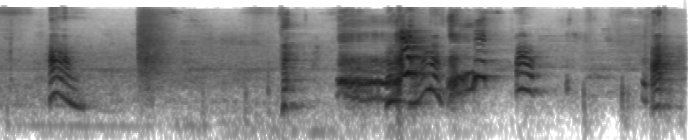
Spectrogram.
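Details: A young Beagle puppy gives high, sliding yips and whines in short bursts, joyfully excited in response to play calls.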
